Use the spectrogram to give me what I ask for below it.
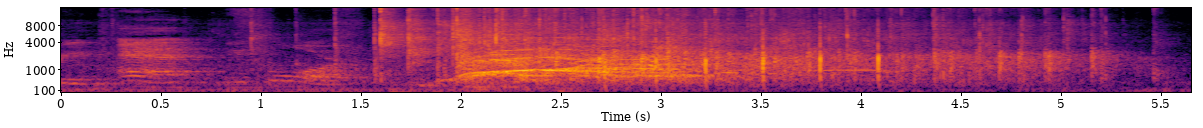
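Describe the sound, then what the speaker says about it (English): An audience at a stage musical claps, applause rising and then thinning out to scattered claps, heard under speech and other stage sounds. "Thank you for the applause."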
